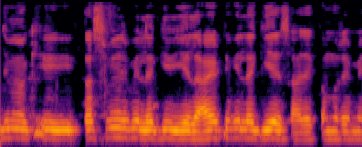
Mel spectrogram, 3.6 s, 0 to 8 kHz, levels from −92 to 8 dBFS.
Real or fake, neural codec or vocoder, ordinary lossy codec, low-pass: real; none; none; 7.2 kHz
